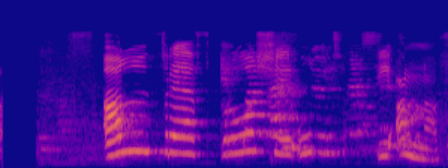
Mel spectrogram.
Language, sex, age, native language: Icelandic, female, 6, Icelandic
